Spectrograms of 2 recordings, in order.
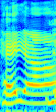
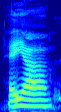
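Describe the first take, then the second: First: It is said with more energy. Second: It is said with little energy.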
